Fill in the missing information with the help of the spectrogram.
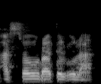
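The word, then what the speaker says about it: السورة الأولى: Jadi bacanya as-sauratul ula. Dan saya juga bisa mengartikan ini adalah apa isim dan kemudian ada sifat mausuf ya.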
